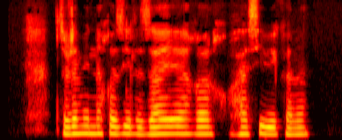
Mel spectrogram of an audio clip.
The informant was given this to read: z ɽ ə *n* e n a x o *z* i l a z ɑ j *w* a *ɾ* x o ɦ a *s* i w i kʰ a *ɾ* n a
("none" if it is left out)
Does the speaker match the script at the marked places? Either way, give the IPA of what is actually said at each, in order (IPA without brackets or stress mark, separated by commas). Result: m, z, ɣ, ɾ, s, none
